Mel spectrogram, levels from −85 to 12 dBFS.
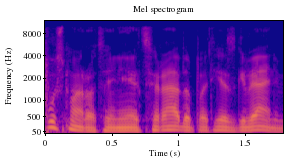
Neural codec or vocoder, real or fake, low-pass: none; real; 9.9 kHz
